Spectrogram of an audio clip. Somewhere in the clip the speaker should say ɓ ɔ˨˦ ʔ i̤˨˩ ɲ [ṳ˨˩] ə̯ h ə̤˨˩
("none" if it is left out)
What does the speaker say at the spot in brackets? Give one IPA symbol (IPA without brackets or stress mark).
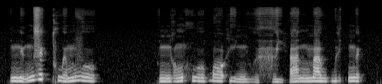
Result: ṳ˨˩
